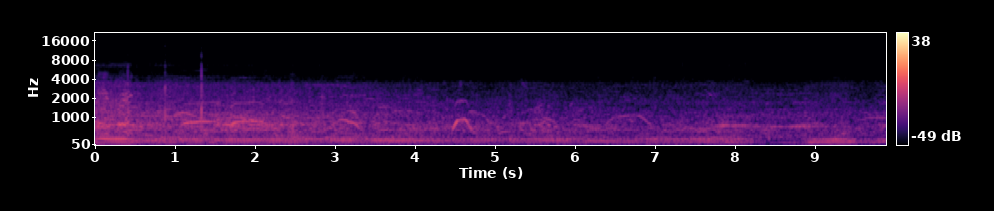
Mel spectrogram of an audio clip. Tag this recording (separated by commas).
Speech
